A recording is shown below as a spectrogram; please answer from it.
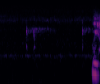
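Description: Near silence: room tone with a faint steady hum and two faint clicks a little past half a second in, then a voice beginning a word near the end.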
